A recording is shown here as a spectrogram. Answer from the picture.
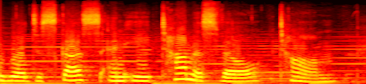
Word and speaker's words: Tomme: least 6 days Tom and the French pronunciation is Tom occasionally spelled t m is a class cheese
